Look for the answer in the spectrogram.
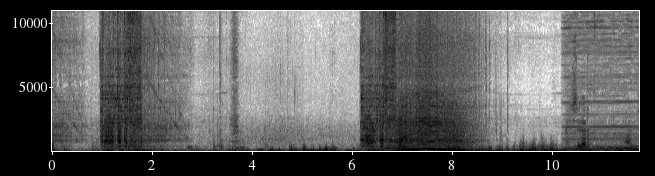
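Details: Island speed boat outboard being troubleshot: repeated cranking bursts that catch, rev roughly for a few seconds and die; hard starting, won't keep running, with an air-like hissing heard.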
